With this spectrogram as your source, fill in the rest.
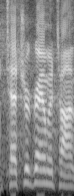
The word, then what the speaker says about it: Tetragrammaton: Some of the, just say Tetragrammaton so you can pronounce it correctly.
